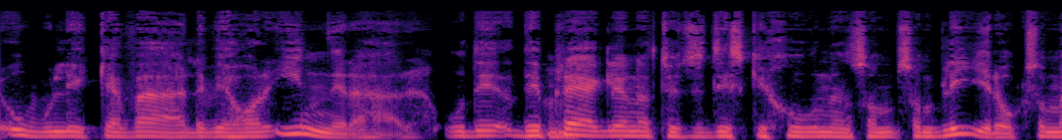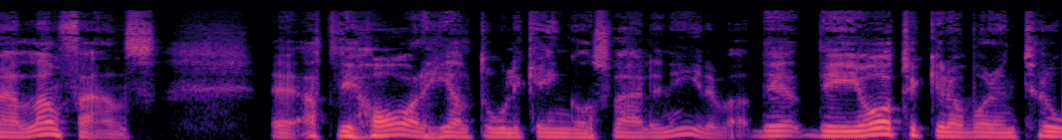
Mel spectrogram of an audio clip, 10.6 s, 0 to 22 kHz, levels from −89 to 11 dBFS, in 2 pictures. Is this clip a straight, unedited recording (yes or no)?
yes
